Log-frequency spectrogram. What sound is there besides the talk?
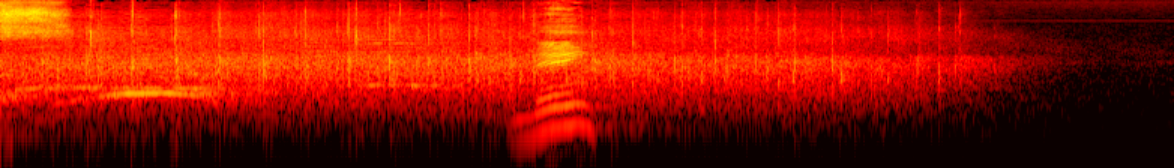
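audience applauding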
